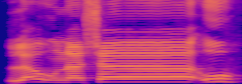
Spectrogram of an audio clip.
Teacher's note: یہاں مد متصل ہے، اسے ہم 2 یا پھر 2.5 الف کے برابر کھینچیں گے، اور یہاں او میں جھٹکا نہیں دینا، ٹھیک ہے، حمزہ پیش او نارمل۔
